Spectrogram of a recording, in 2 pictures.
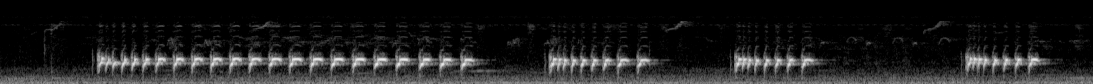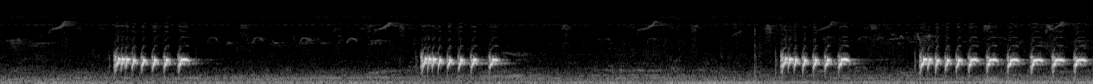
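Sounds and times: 
zebra dove cooing song: 0.9s - 6.7s, 7.3s - 8.4s, 9.6s - 10.7s, 12.0s - 13.0s, 14.6s - 17.8s, 18.7s - 21.8s.

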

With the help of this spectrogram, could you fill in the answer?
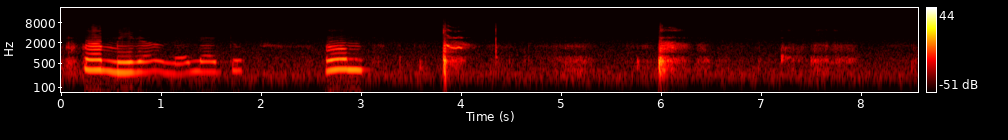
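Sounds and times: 
speech: 0.4s - 2.0s
person coughing: 3.8s - 4.2s, 6.0s - 6.6s.

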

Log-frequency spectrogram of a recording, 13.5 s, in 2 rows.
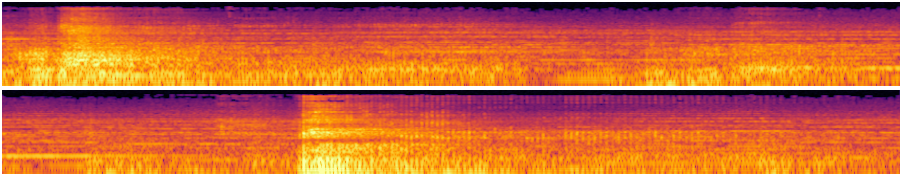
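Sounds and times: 
beast roaring angrily: 0.1s - 3.9s, 4.9s - 7.1s, 8.4s - 13.3s.

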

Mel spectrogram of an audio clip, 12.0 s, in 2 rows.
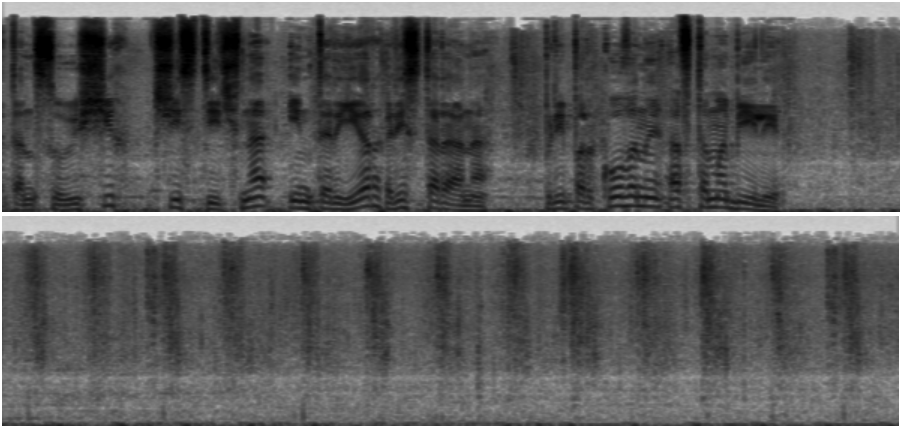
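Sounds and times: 
brisk footsteps of a man walking toward restaurant entrance doors: 0.0s - 11.9s
continuous low rumbling hum: 0.0s - 11.9s
speech: 0.1s - 5.4s.

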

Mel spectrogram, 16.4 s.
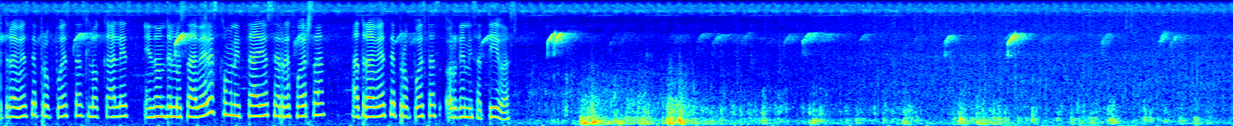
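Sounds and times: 
speech: 0.0s - 7.7s
heavy rain falling: 6.9s - 16.4s.

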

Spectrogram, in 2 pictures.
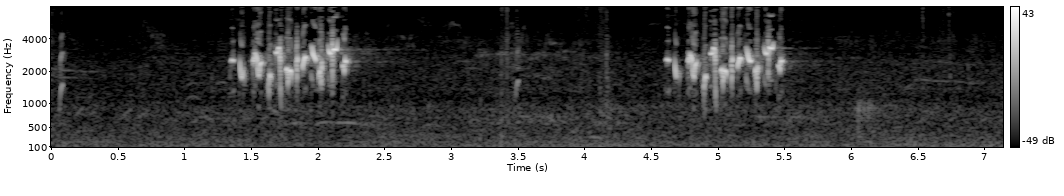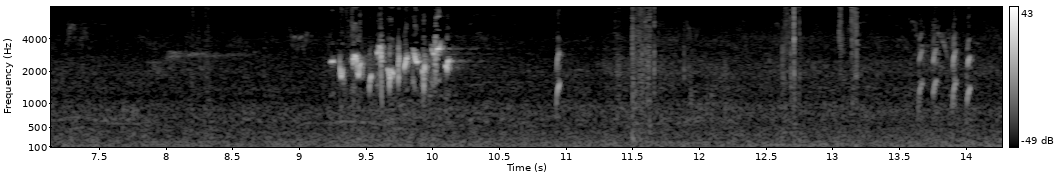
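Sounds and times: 
bulbul singing: 0.0s - 14.2s.

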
